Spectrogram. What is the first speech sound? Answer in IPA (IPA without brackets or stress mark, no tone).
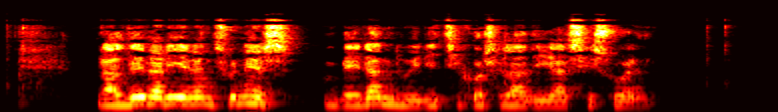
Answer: ɡ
